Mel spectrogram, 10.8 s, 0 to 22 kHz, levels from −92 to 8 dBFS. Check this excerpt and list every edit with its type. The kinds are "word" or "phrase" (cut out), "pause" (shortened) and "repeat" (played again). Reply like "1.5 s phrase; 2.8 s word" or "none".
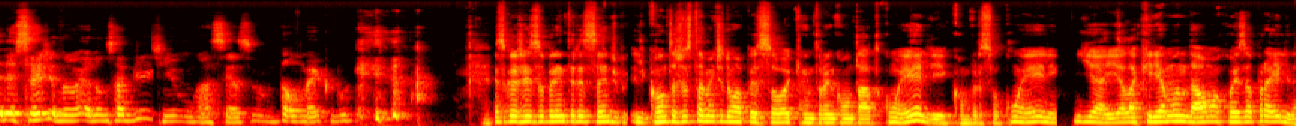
1.3 s phrase; 4.1 s phrase; 5.2 s word; 8.8 s word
